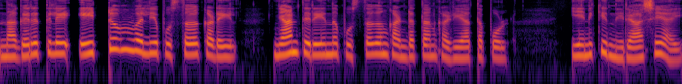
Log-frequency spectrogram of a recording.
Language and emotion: Malayalam, sad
